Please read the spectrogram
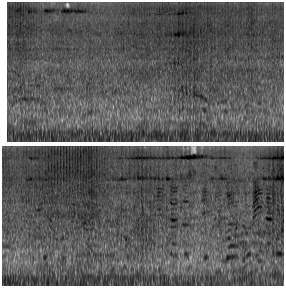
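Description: Steady low rumble of Disneyland Autopia ride cars' small gasoline engines as the cars are driven slowly along the track.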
